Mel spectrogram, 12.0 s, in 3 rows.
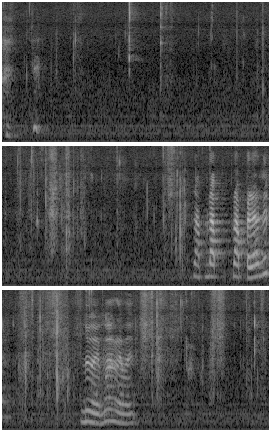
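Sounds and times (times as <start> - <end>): faint steady hum: 0.0 - 12.0
soft mouth clicks chewing: 0.4 - 6.8, 10.6 - 12.0.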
